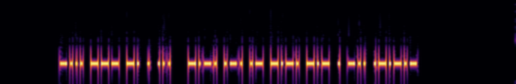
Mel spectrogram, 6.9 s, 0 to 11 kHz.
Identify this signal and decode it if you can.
Morse code, heard as a keyed tone, about 34 wpm, 700 Hz. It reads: BONES CRACKED.
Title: A Sound Of Thunder 35wpm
